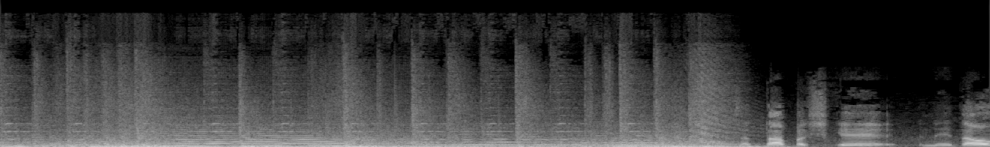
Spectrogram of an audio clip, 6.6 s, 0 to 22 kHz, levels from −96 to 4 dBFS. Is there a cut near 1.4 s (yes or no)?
yes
